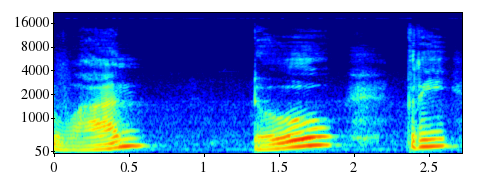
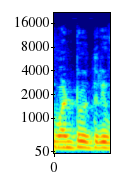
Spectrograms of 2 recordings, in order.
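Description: First: The numbers are counted slowly. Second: The numbers are counted quickly. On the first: The anger fades away. The speaker calls it right. "Say that slowly" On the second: The anger keeps building. The speaker calls it wrong. "Don't say like that"

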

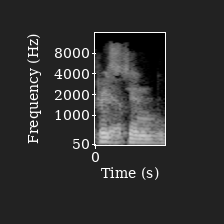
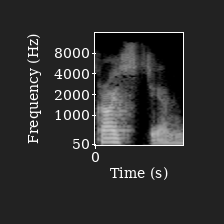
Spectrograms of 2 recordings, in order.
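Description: First: The first syllable sounds like 'kris'. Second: The first syllable sounds like 'Christ'.

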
